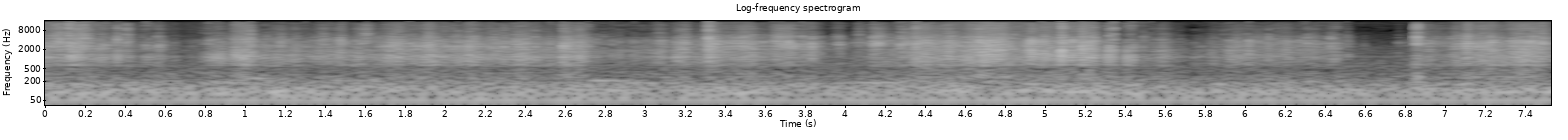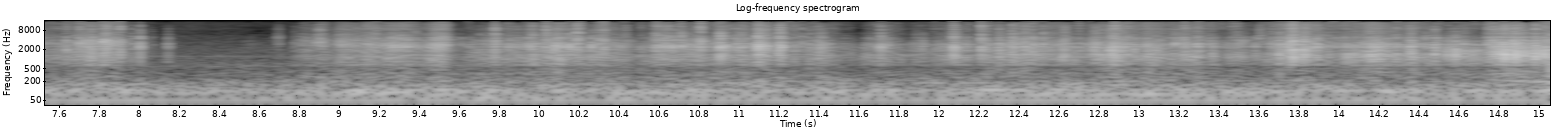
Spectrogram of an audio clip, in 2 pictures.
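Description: Both hands rake and scoop small plastic faux pearl beads in a pink plastic bowl, so the beads clatter together. A dense, bright, crackling patter runs continuously for about 15 seconds, with short quieter lulls near the middle before it builds again.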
